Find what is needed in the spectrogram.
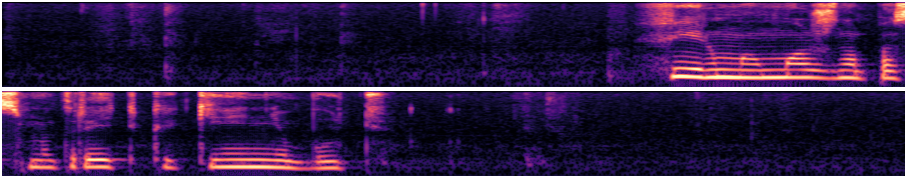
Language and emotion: Russian, neutral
